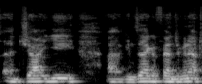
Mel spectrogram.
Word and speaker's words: Ajayi: it is not that is how it is pronounced a jayi Gonzaga fans are gonna have to get used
